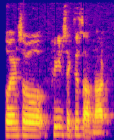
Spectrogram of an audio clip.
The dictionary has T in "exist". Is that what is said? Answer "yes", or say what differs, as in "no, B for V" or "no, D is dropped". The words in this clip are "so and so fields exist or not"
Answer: no, T is dropped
